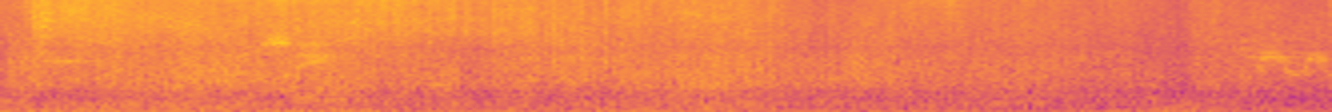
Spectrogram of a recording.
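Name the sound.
fire attack exploding in video game Demon's Souls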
